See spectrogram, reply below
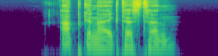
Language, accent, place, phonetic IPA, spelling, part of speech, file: German, Germany, Berlin, [ˈapɡəˌnaɪ̯ktəstn̩], abgeneigtesten, adjective, De-abgeneigtesten.ogg
- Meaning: 1. superlative degree of abgeneigt 2. inflection of abgeneigt: strong genitive masculine/neuter singular superlative degree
